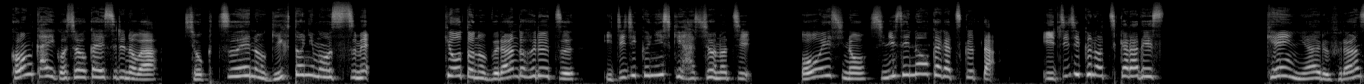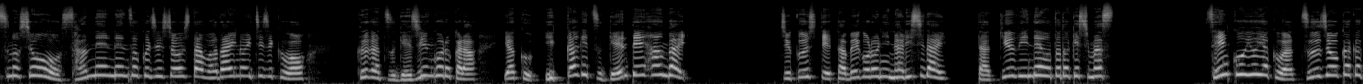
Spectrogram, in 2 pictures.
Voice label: female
